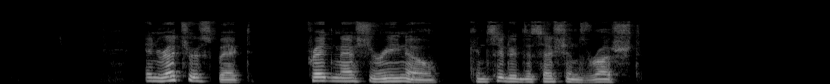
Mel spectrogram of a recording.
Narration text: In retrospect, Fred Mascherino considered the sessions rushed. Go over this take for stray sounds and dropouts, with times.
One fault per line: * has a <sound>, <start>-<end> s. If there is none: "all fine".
all fine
